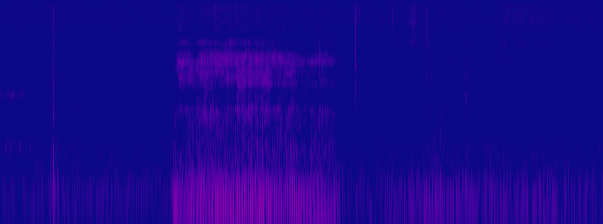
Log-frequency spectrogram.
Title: Sir snore a lot Mr Gorgeous Golden whilst Mrs Gorgeous Goldeness sleeps quietly 🤫.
